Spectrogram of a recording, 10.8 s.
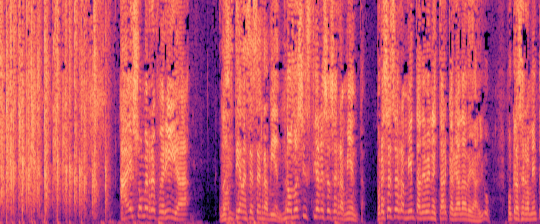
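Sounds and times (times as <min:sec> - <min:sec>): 
audience applause: 0:00.0 - 0:02.2
speech: 0:02.6 - 0:03.8, 0:04.4 - 0:10.7.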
